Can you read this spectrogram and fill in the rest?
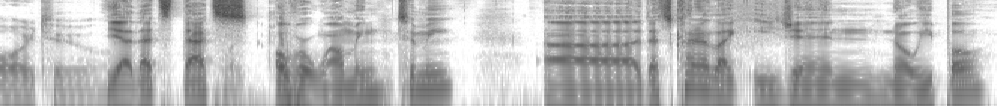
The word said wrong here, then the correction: Hajime no Ippo: Am I saying that right? – Hajime no Ippo.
